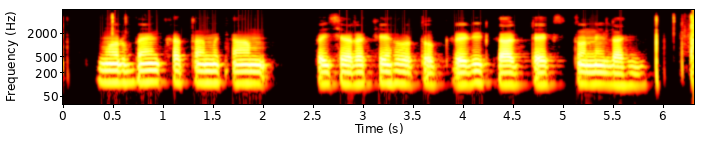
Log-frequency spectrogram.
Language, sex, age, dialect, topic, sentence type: Chhattisgarhi, male, 25-30, Northern/Bhandar, banking, question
